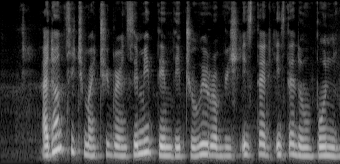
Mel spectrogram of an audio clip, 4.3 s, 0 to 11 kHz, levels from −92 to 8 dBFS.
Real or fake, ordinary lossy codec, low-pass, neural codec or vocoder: fake; none; none; autoencoder, 22.05 kHz, a latent of 192 numbers a frame, VITS, trained on one speaker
